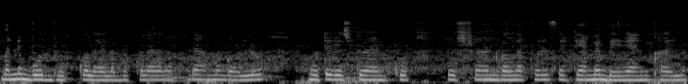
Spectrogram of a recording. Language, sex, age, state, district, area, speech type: Odia, female, 18-30, Odisha, Ganjam, urban, spontaneous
